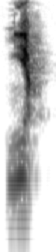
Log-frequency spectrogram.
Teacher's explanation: A tilde over an N indicates a little body English nya. So the middle of your tongue up against the middle of the roof of your mouth comes a kind of curled nasal sound.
